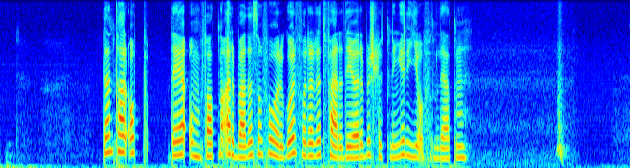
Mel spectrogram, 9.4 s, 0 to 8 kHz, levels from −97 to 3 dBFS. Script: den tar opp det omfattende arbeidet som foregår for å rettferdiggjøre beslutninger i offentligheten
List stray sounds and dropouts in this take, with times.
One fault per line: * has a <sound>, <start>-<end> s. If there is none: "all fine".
* has a whoosh, 8.3-8.6 s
